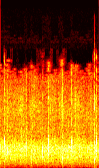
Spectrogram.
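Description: Audience applause at a humorous talk, a dense spread of clapping that holds steady and fairly loud for about a second, with no voices over it.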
